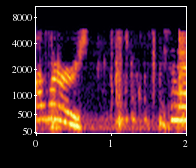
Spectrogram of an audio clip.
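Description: A woman's voice: a drawn-out vocal sound falling in pitch in the first half second, then quiet until she starts speaking again near the end.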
